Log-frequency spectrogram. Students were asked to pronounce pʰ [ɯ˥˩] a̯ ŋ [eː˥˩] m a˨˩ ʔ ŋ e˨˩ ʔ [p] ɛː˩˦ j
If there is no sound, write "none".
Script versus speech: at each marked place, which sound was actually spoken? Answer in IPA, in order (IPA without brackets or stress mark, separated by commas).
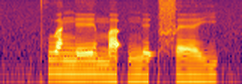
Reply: u˥˩, eː˥˩, f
